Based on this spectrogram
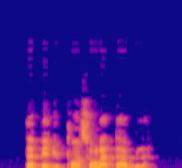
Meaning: to pound the table, to put one's foot down
- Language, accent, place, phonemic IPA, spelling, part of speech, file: French, France, Lyon, /ta.pe dy pwɛ̃ syʁ la tabl/, taper du poing sur la table, verb, LL-Q150 (fra)-taper du poing sur la table.wav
